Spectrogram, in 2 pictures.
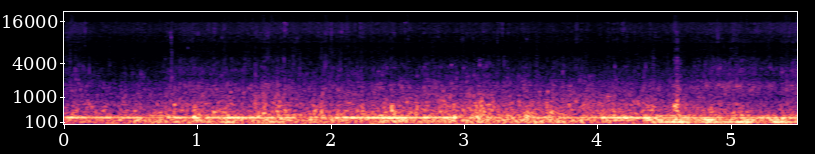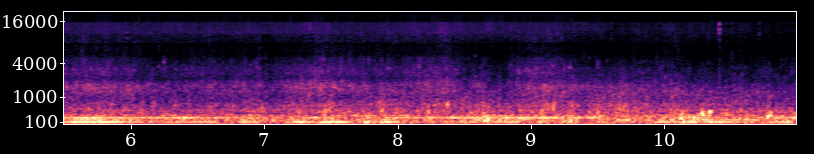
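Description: A boat engine hums steadily across the water as a small boat and a bigger boat pass, a low continuous drone mixed with wind and gentle water noise.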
